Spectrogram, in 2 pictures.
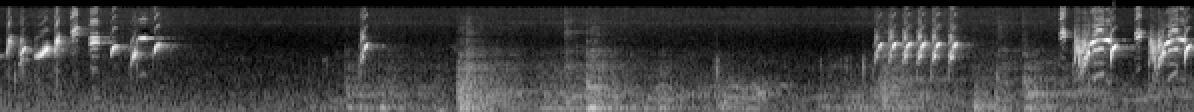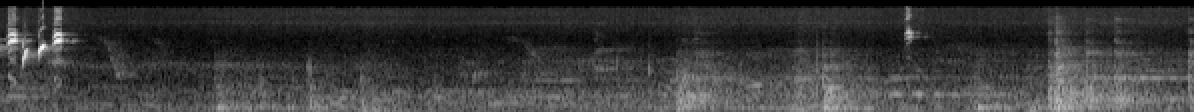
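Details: European goldfinch singing, a song meant to rouse birds from moult into summer breeding mood: quick liquid twitters and jingling trills in three separate bursts, with quiet gaps filled by soft low background rumbling.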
